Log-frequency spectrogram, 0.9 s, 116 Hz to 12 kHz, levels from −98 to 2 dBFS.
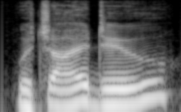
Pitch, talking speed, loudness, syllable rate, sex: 160 Hz, 200 wpm, -12 LUFS, 4.0 syllables/s, male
